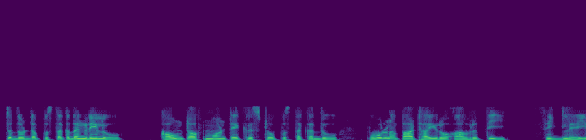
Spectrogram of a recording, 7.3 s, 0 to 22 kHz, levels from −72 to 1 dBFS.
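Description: Nellymoser compression runs throughout: nothing survives above 5.3 kHz, and a rough, hissy halo and smeared, underwater blur cling to the speech. The likely cause is the Nellymoser Asao codec, which starves weak bands of bits and fills them with noise, fitting about 22 kbps.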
